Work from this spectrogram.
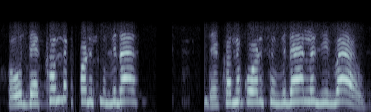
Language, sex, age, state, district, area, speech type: Odia, female, 60+, Odisha, Gajapati, rural, conversation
